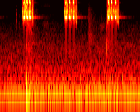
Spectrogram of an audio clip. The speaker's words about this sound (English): That was crickets.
